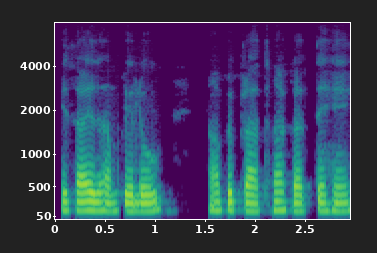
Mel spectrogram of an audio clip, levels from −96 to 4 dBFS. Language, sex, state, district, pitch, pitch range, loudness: Hindi, male, Bihar, Lakhisarai, 130 Hz, 125-135 Hz, -17 LUFS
